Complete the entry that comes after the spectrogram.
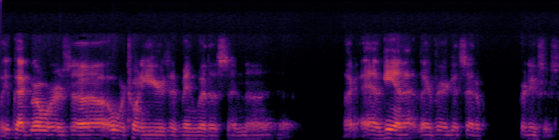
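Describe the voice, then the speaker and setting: A man at a moderate pace with a Tennessee accent. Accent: US Southern (Tennessee). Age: 70s. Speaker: pork producer CEO. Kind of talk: interview. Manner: halting, many fillers and repeats.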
